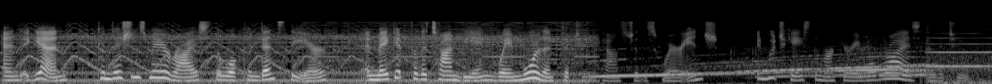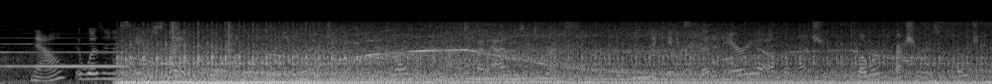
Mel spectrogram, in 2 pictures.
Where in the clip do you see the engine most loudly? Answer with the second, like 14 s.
12 s.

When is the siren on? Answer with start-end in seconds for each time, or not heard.
0.0-19.8.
